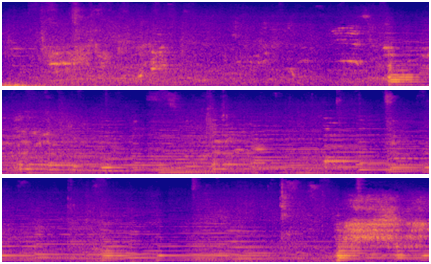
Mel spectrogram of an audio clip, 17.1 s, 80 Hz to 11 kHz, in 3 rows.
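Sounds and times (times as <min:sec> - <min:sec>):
piano music: 0:05.1 - 0:17.0.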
